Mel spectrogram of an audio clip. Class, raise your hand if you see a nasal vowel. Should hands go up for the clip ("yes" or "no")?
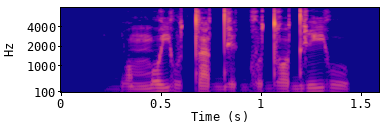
no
